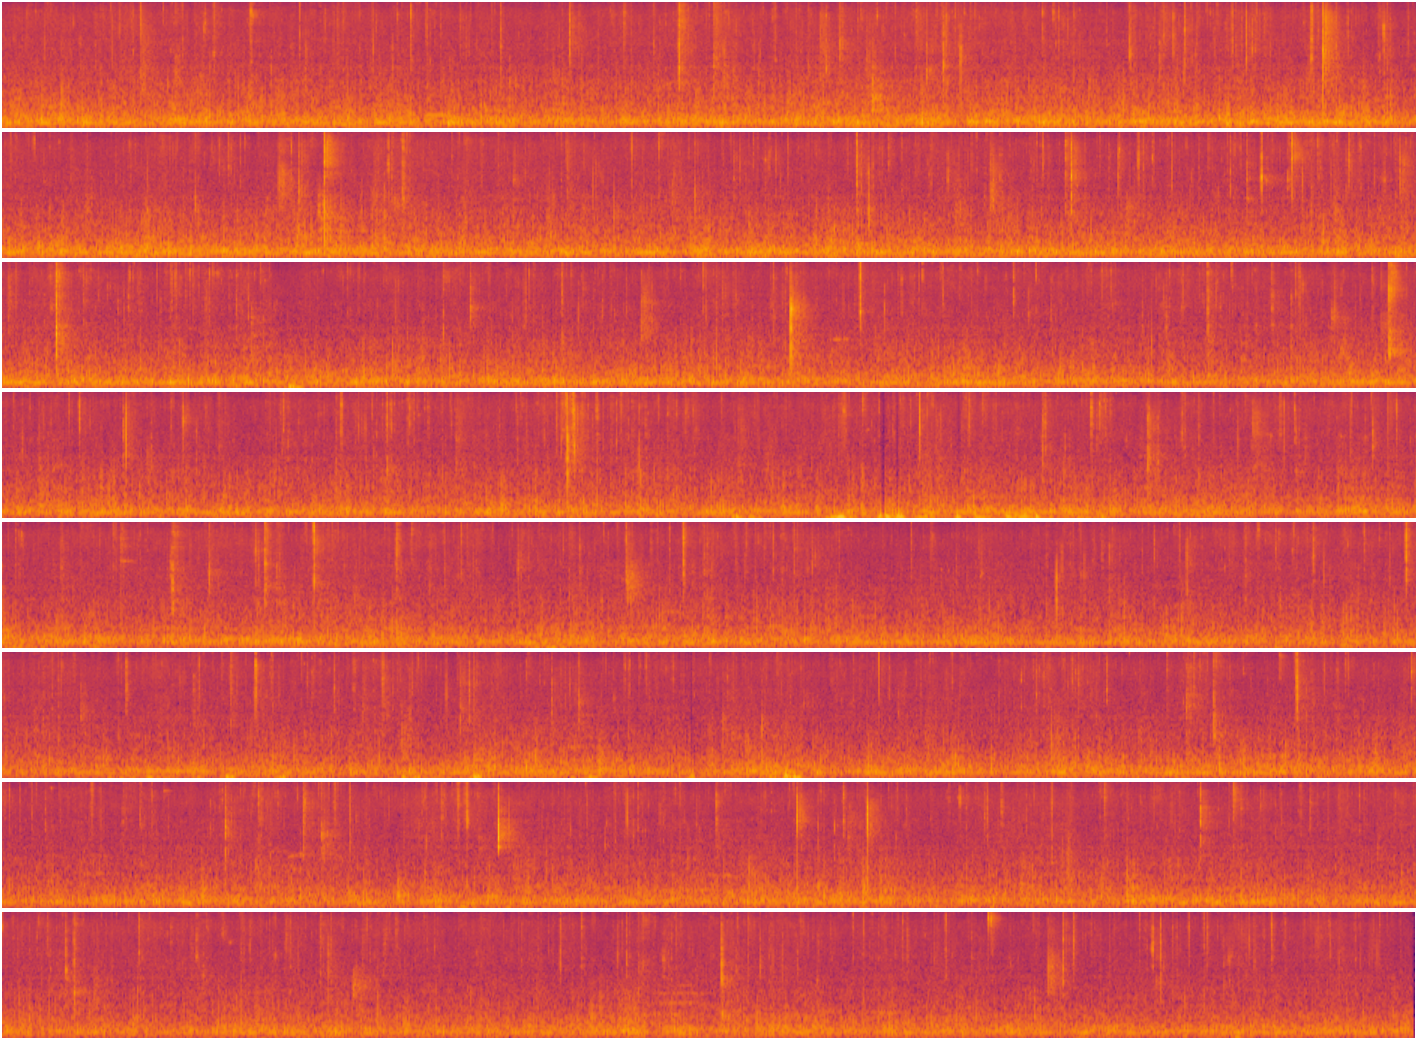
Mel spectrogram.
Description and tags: Wood burning on a open fireplace. Recorded inside a large wooden goahti at Ylläskaltio hotel in Äkäslompolo, Finland.
burn, burning, combustion, crackle, crackling, field-recording, finland, fire, fireplace, flame, flames, lapland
